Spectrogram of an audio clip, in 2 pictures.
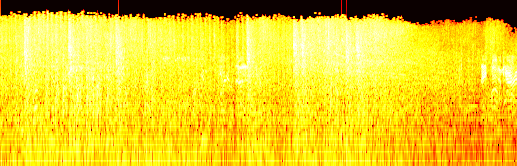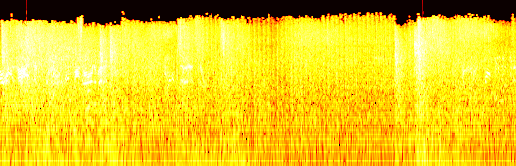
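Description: Tank cannons fire in a video game battle.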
